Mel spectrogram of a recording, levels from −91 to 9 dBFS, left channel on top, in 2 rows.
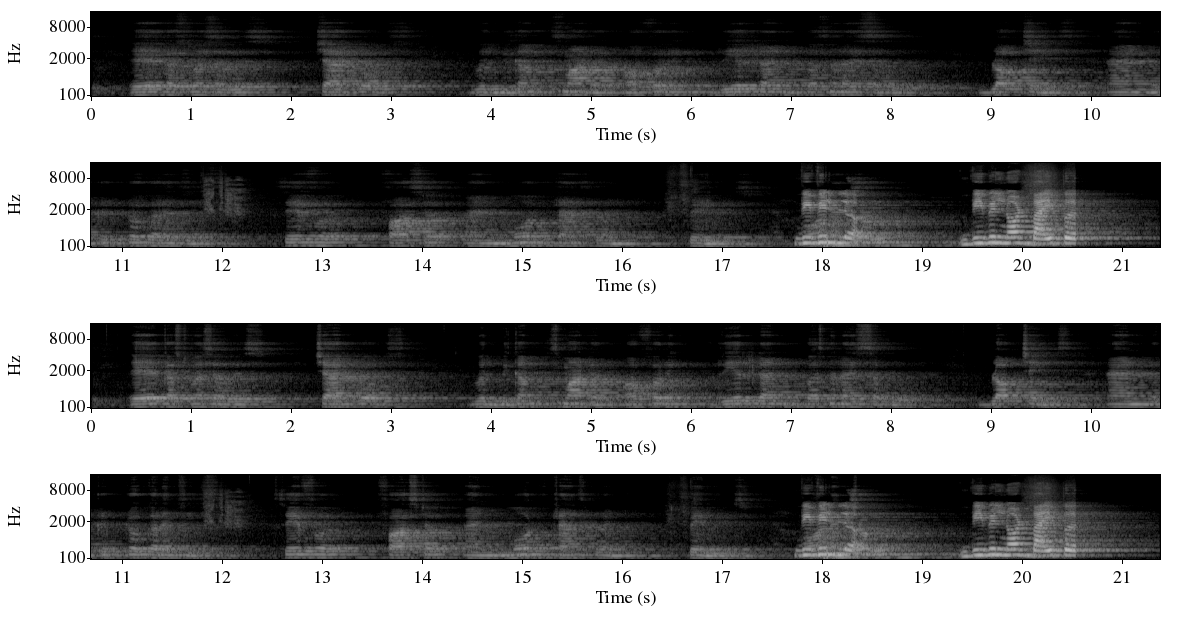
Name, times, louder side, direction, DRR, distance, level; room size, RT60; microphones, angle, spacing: voice 1, 0.4-1.7 2.2-3.1 3.7-8.2 8.9-9.8 10.2-12.0 12.6-13.2 13.6-16.1 16.7-17.3 17.8-18.8, right 2 dB, 75° right, 2.3 m, -45 dB
voice 2, 17.7-18.6 19.4-20.5, left 1 dB, 10° left, 0.3 m, -27 dB
13.5 x 12.5 x 8.4 m
head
